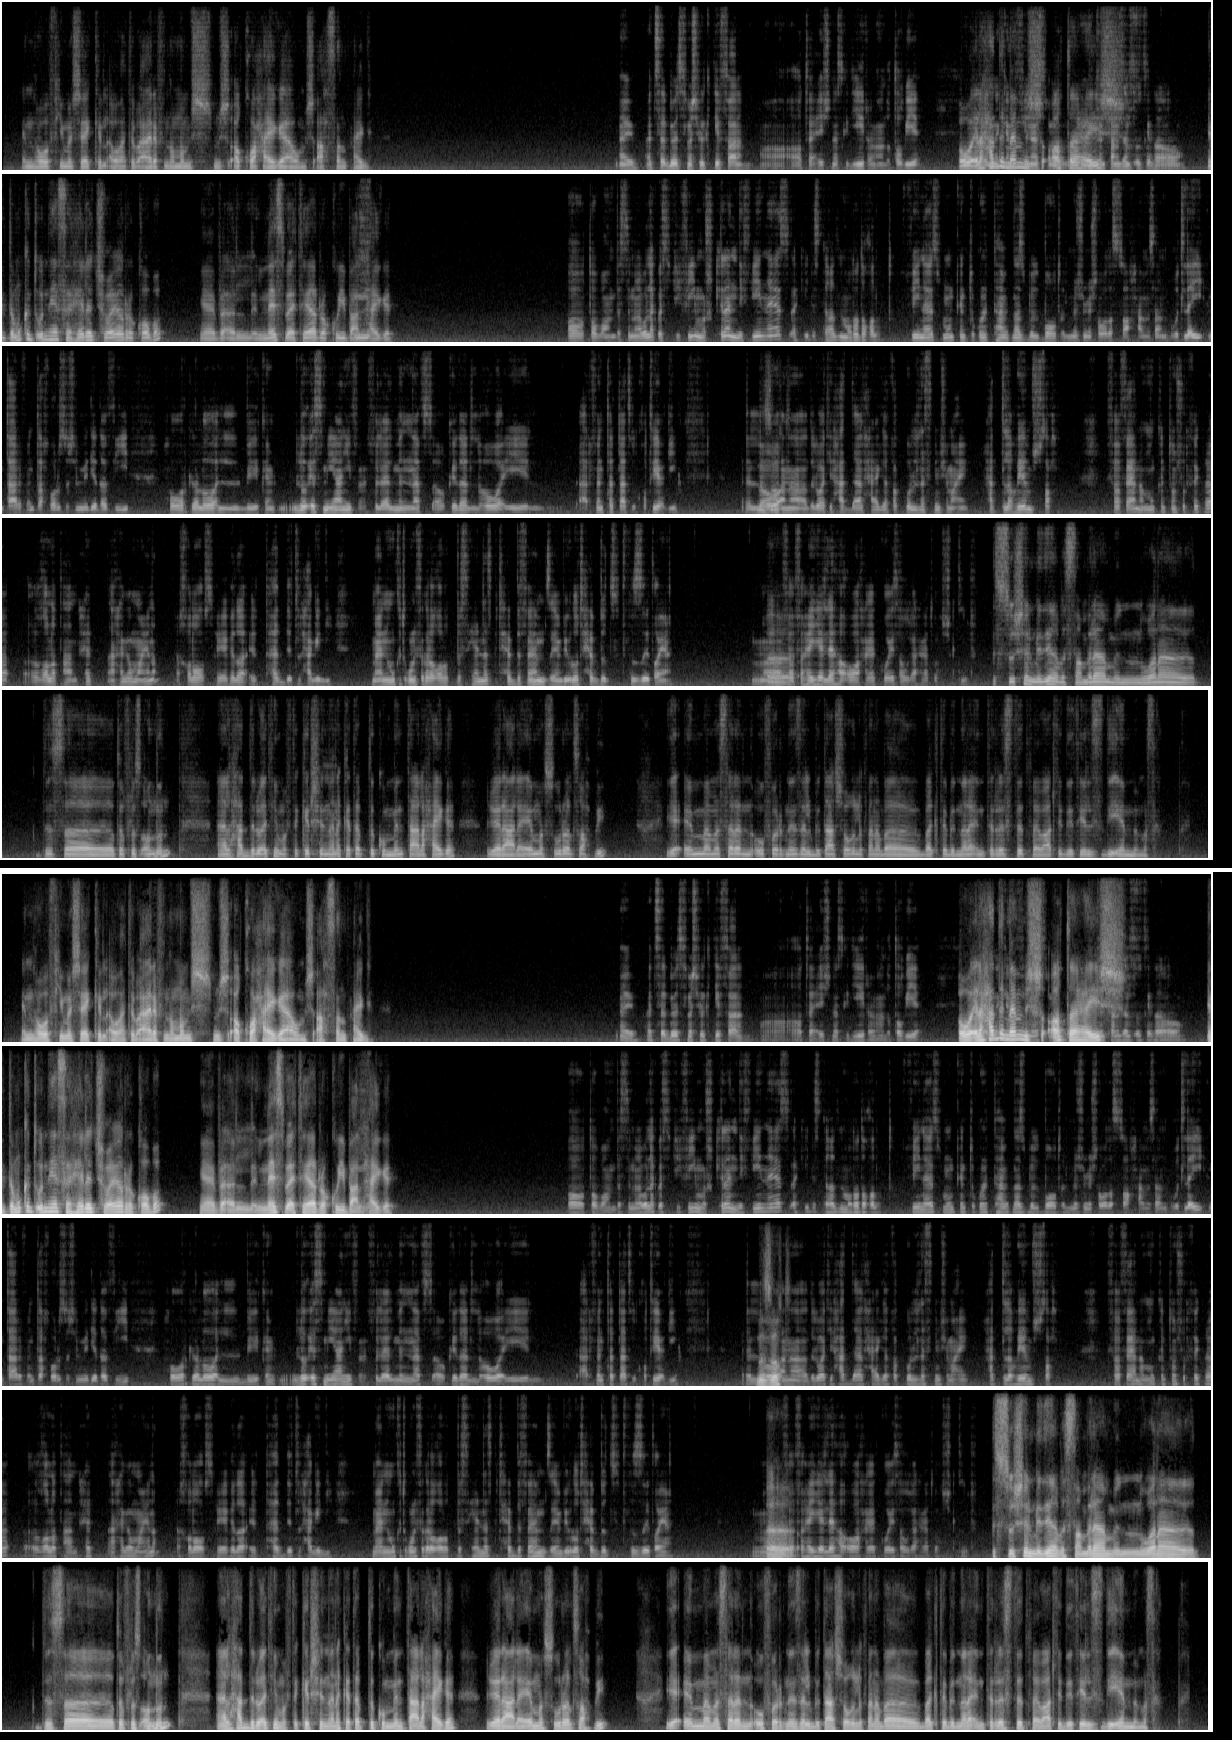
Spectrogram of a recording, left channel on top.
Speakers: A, on the right (about 90°); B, on the left (about 75°).
A: ان هو فيه مشاكل او هتبقى عارف ان هما مش مش اقوى حاجه او مش احسن حاجه
B: ايوه اتسببت في مشاكل كتير فعلا آه، قاطع عيش ناس كتير آه، ده طبيعي
A: هو الى
B: لان
A: حد
B: كان
A: ما
B: في
A: مش
B: ناس
A: قاطع
B: ممكن
A: عيش
B: فعلا زي ما تقول كده اه
A: انت ممكن تقول ان هي سهلت شويه الرقابه يعني بقى ال- الناس بقت هي الرقيب على
B: م-
A: الحاجه
B: اه طبعا بس ما انا بقول لك بس في في مشكله ان في ناس اكيد استغلت الموضوع ده غلط في ناس ممكن تكون اتهمت ناس بالباطل مش مش هو ده الصح مثلا وتلاقي انت عارف انت حوار السوشيال ميديا ده فيه حوار كده اللي هو ال- بي- كان له اسم يعني في في العلم النفس او كده اللي هو ايه ال- عارف انت بتاعت القطيع دي اللي
A: بالظبط
B: هو انا دلوقتي حد قال حاجه فكل الناس تمشي معاه حتى لو هي مش صح ففعلا ممكن تنشر فكره غلط عن حت... عن حاجه معينه خلاص هي كده اتهدت الحاجه دي مع ان ممكن تكون فكره غلط بس هي الناس بتحب فاهم زي ما بيقولوا تحب تزيط في الزيطه يعني ما
A: آه،
B: ف... فهي لها اه حاجات كويسه ولها حاجات وحشه كتير
A: السوشيال ميديا بستعملها من وانا لسه طفل صغنن انا لحد دلوقتي ما افتكرش
B: أمم.
A: ان انا كتبت كومنت على حاجه غير على يا اما صوره لصاحبي يا اما مثلا اوفر نزل بتاع شغل فانا ب- بكتب ان انا انترستد فيبعت لي ديتيلز دي ام مثلا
